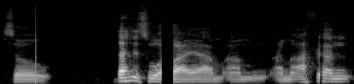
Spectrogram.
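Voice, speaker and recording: A man around forty, a guest in a casual interview, talking thoughtfully and pausing often on drawn-out fillers. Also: lowish voice, dark tone, no room sound. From Ghana. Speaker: podcast guest.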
